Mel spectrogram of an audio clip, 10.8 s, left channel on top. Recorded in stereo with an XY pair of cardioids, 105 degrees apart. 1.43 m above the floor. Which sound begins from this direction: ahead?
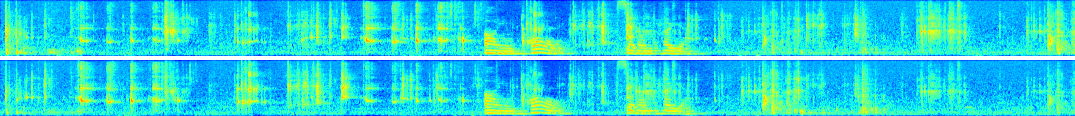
A woman speaking, at 4.8 s.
